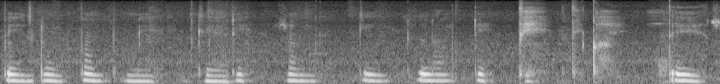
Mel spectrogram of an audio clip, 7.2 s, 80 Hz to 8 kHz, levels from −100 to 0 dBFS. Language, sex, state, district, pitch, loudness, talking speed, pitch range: Hindi, female, Rajasthan, Bikaner, 210 Hz, -20 LUFS, 100 wpm, 195-220 Hz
